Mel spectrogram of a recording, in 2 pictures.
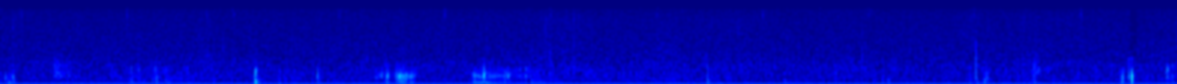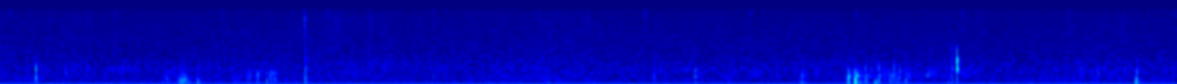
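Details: Empty stomach: soft, scattered gurgles and faint bubbling against a quiet hiss; mild stomach rumbling (borborygmi).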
